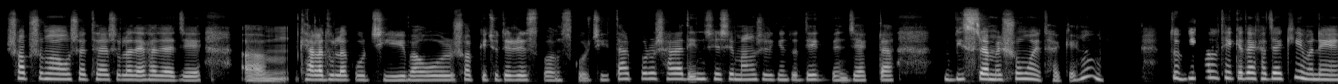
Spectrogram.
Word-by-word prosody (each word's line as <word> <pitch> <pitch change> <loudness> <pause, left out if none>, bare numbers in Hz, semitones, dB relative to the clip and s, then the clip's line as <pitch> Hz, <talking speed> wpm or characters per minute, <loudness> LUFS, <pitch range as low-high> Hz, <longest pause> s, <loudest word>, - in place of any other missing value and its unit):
সবসময় 265 -3 +2
ওর 240 - -2
সাথে 235 0 -3
আসলে 220 -1 -1
দেখা 210 +1 +1
যায় 195 -1 +3
যে 185 - 0 0.6
আম 90 -1 0 0.3
খেলাধুলা 215 -1 +4
করছি 205 0 0 0.3
বা 195 - +1 0.2
ওর 205 0 0 0.2
সবকিছুতে 215 -1 -2
রেসপন্স 195 -2 -3
করছি। 210 - -4 0.2
তারপরও 260 +1 -1
সারাদিন 250 0 +1
শেষে 245 0 +1
মানুষের 225 0 -3
কিন্তু 215 0 -5
দেখবেন 210 - -3
যে - - -1
একটা 205 0 -3 0.7
বিশ্রামের 240 -2 +7
সময় 255 -3 +1
থাকে। - - -7
হুম? 360 +1 -3 0.8
তো 295 - 0
বিকাল 310 +2 +1
থেকে 280 -1 +1
দেখা 270 -1 +2
যায় 265 -1 +4
কি, 330 - -2
মানে 235 -1 +2
225 Hz, 150 wpm, -25 LUFS, 210-255 Hz, 0.8 s, বিশ্রামের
